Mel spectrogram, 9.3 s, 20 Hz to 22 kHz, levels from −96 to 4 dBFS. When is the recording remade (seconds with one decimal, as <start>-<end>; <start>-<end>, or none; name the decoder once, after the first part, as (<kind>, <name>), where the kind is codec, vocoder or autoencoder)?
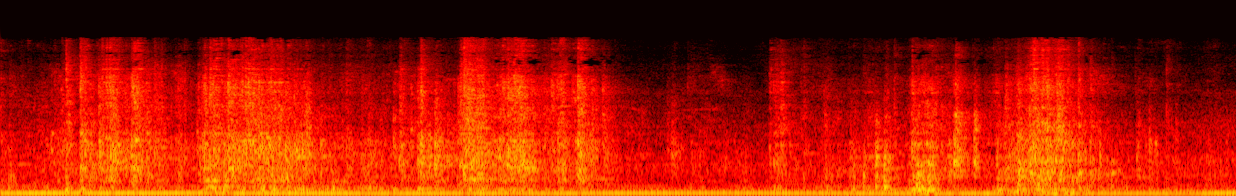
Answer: none

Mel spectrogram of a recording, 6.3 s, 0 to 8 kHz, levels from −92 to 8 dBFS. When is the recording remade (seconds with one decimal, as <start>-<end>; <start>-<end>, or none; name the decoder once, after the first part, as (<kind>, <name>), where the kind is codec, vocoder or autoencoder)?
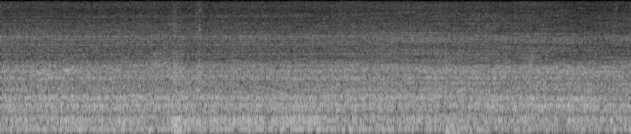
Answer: none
